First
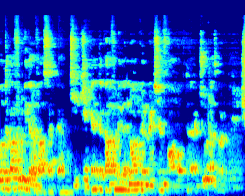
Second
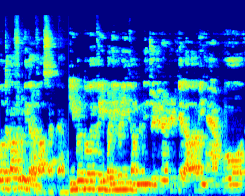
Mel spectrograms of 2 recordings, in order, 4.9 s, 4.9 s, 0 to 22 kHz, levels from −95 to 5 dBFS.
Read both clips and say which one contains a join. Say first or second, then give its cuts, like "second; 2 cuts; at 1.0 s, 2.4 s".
second; 1 cut; at 1.4 s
